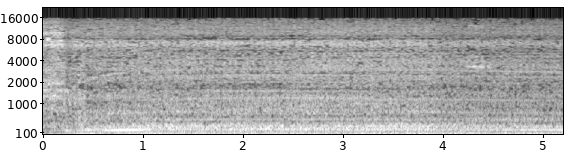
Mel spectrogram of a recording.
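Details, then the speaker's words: CNG car that stalled and misfired when switched over from CNG, started after the fitting work was finished: the engine settles into an even, steady idle with a low beat and no stumble or miss; normal idle. "सब fitting हो गया इसका अभी हम गाड़ी चालू करके दिखा रहे हैं आपको अभी गाड़ी इसको स्टार्ट करते हैं"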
